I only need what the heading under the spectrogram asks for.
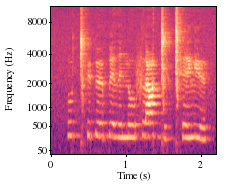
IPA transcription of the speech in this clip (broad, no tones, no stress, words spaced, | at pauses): uǀʰyɠø ɓeðino flɑ ɡ͡ǀyǀʰe lʲø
